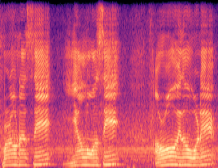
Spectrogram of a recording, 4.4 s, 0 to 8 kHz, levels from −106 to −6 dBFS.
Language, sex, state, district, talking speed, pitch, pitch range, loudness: Nagamese, male, Nagaland, Dimapur, 110 wpm, 175 Hz, 135-190 Hz, -13 LUFS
